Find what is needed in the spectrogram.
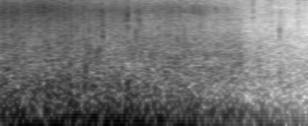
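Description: Loud, deep rumble of a large explosion, dying away over the last half second.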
